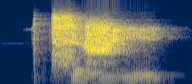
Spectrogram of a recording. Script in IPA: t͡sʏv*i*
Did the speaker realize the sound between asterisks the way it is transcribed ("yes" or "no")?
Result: yes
